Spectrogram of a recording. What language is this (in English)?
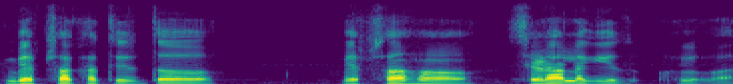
Santali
